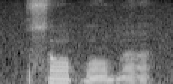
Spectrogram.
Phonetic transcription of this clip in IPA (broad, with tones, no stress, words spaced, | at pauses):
sɔ̃˦ ɓɔ̃˨bã˨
